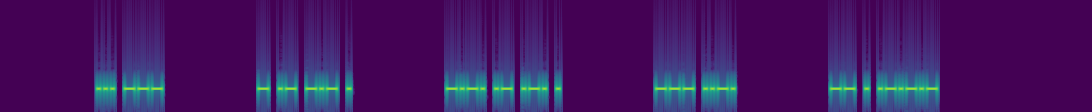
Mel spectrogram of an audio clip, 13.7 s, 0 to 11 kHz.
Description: Morse code, heard as a keyed tone, about 28 wpm, 700 Hz. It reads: SO TAKE CARE OF ME.
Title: 4x Word-Spacing - Sentences from Top 300 Words - 28wpm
